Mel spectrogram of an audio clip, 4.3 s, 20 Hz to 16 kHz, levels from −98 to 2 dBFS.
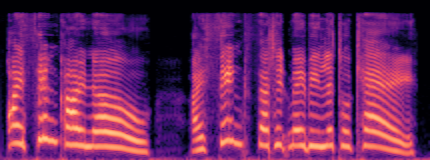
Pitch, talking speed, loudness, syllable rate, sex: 335 Hz, 165 wpm, -15 LUFS, 3.5 syllables/s, female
